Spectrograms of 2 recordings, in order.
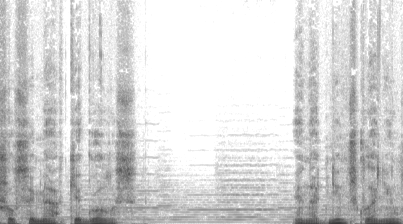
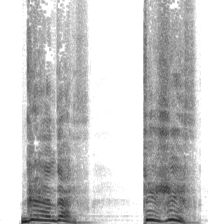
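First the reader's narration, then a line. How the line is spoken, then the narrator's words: Exclaimed. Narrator (Russian): воскликнул он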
